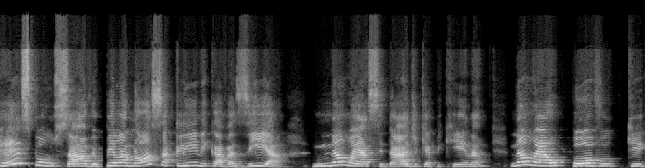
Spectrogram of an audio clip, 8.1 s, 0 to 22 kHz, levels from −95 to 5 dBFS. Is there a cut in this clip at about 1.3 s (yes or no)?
yes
